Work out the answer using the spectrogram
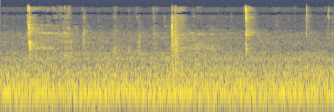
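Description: A person chewing a mouthful of food close to the microphone: a few faint, scattered wet clicks and smacks of the mouth.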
